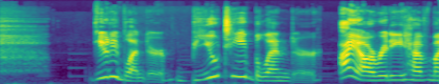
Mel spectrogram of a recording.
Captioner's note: sighs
